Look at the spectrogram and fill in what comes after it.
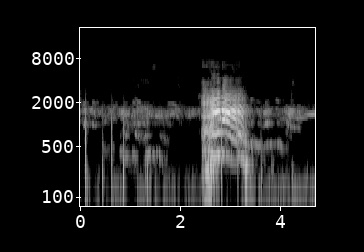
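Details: Goat giving birth to a kid. A few sharp clicks come first, then a single loud, rough, drawn-out bleat, followed by a fading high hum.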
